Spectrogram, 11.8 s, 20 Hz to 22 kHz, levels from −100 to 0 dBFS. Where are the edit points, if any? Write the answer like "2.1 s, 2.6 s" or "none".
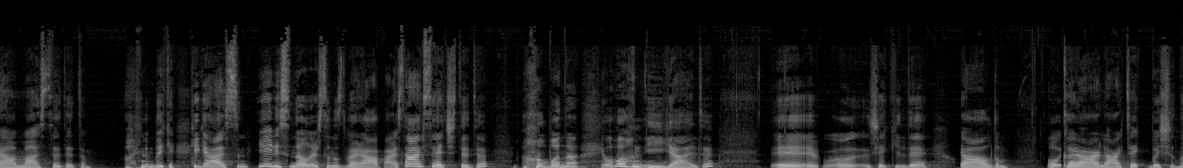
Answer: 1.9 s, 2.5 s, 4.2 s, 6.0 s, 6.4 s, 8.2 s, 9.6 s, 10.6 s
